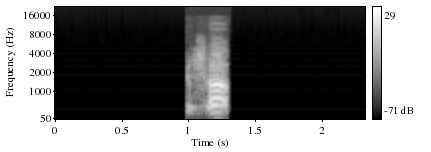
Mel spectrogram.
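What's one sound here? A short electronic blip sounds.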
